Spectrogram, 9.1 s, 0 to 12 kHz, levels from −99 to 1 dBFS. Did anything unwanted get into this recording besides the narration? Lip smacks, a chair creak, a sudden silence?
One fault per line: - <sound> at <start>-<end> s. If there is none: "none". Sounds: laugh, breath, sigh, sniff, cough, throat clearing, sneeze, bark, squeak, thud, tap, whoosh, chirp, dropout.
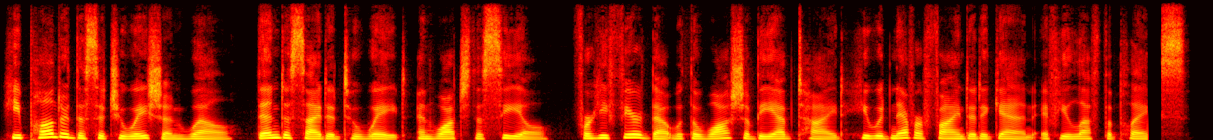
- dropout at 8.6-8.7 s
